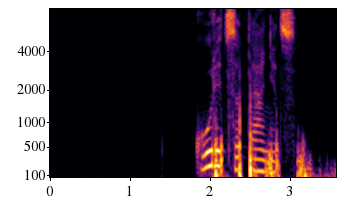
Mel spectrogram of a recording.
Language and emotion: Russian, neutral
